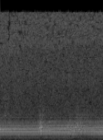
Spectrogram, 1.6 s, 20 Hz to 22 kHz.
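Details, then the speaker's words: Stromberg Carlson 561 tube radio during front-end alignment, tuning through the band: steady raspy unmodulated buzz from extraneous signals, fading as noise makes the AVC quiet the radio; radio interference buzz. "just picking up extraneous signals while I'm tuning through this sounds like a loud strong signal but I guess it really isn't because the noise is causing the AVC to quiet the radio and we're hearing this buzz go down"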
